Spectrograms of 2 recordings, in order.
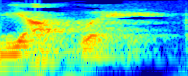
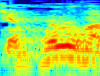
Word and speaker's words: Yahweh: Whenever we see that word Lord in our Bibles in capital letters like this, it's God's own special name, Yahweh. We sometimes pronounce it Jehovah or speak of Jehovah, but it was never pronounced that way.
